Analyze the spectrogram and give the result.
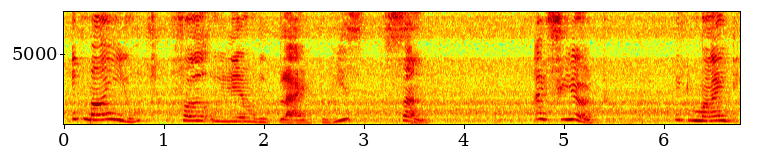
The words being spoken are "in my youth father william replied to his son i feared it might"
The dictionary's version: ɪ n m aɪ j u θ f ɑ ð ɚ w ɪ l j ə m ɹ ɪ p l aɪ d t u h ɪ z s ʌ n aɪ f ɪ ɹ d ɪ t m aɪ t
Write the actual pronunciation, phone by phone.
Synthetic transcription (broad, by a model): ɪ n m aɪ j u t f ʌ i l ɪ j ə m ɹ ɪ p l aɪ d t u h ɪ z s ʌ n aɪ f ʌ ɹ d ɪ t m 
